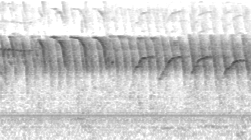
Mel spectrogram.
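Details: Caged canaries, a black-red canary and a common yellow canary: a fast, continuous song of high, rapidly repeated trilled notes and sweeping chirps with no pauses.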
